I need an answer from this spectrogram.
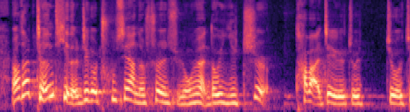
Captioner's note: speaking Chinese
